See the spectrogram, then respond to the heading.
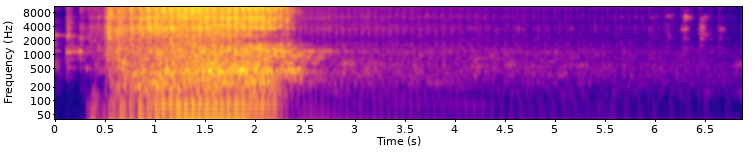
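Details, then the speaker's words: Briggs & Stratton 8hp engine on a Snapper SG8000 chipper shredder, barn-stored about a decade: on carburetor cleaner sprayed into the intake it catches and roars about two seconds, then dies, confirming a fuel problem between the tank and the carburetor. "now well that settles it we have a fuel problem somewhere somewhere between the gas tank and the carburetor we have an issue"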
